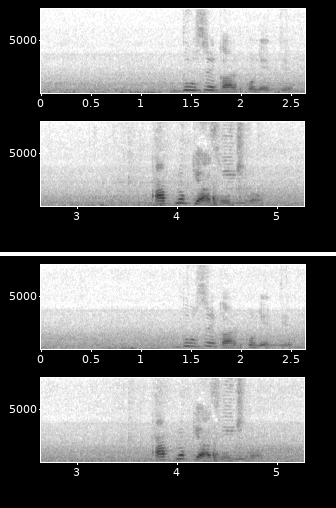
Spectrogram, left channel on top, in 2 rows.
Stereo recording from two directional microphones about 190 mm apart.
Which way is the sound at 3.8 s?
55° left (ahead or behind).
